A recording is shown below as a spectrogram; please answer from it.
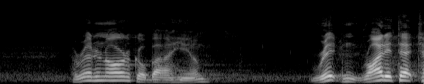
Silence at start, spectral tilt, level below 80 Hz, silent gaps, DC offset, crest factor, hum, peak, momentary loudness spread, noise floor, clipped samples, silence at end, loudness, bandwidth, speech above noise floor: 0.75 s; -6 dB/octave; -80 dBFS; none; under 0.1%; 22 dB; none; -2 dBFS; 18 LU; -56 dBFS; under 0.1%; 0 s; -22 LUFS; 10.5 kHz; 34 dB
